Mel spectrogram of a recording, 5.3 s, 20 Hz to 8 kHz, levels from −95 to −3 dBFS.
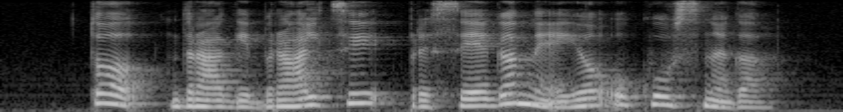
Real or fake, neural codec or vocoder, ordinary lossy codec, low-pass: real; none; none; none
